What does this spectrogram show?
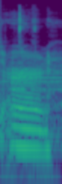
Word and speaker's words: Ern: Well, to be exact, the name Ern is the pronunciation of the letter R in a foreign language that Sigurd was greatly interested in.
